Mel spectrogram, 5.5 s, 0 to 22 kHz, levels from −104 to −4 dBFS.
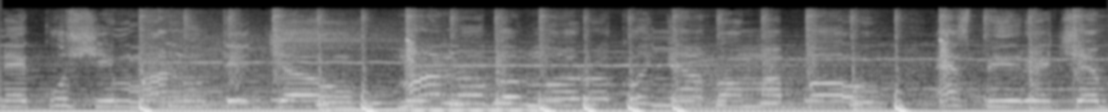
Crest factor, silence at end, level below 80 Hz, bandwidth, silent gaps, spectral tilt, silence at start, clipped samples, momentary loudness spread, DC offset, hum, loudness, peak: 12 dB; 0 s; -26 dBFS; 16 kHz; none; -5 dB/octave; 0 s; under 0.1%; 5 LU; under 0.1%; none; -25 LUFS; -12 dBFS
